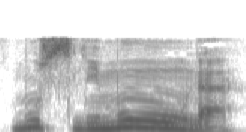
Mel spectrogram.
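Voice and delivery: مسلمون slow, short 'mus', long 'moona'; damma then vav. Shown as a demonstration. Teacher showing both vowels, long 'oo' in مسلمون. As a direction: hold only the 'oo' of مسلمون. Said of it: "این میم اول ضمه داره".

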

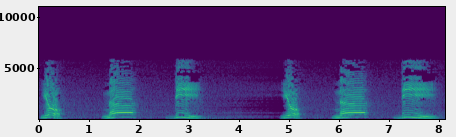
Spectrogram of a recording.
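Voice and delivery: "یو، نا، دی" in separate, held beats; syllable by syllable. Shown as a demonstration. Teacher splitting the next word, syllable by syllable. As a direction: chant each syllable alone with pauses between.

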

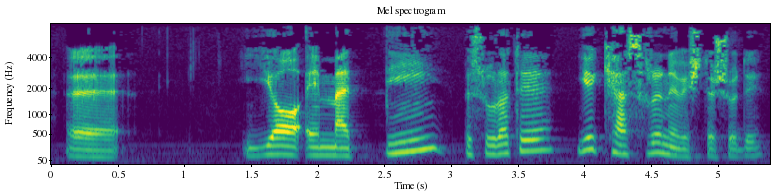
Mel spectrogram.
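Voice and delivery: usual speaking voice

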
